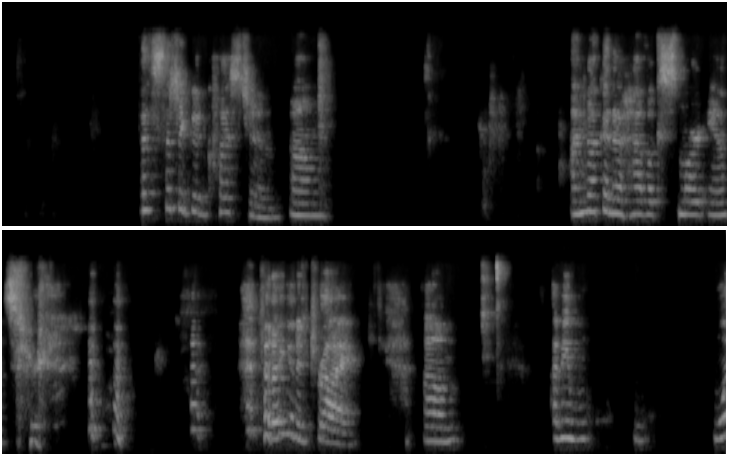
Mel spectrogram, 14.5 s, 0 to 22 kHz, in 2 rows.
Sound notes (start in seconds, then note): 7.4 laughter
